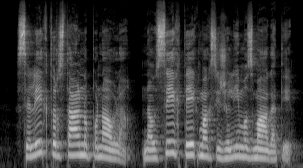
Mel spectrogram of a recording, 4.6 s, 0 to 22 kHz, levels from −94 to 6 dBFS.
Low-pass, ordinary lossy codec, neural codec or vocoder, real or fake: none; none; none; real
